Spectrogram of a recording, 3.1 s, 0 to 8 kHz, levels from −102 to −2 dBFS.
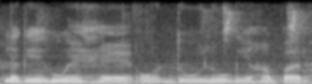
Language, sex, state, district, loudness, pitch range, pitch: Hindi, female, Madhya Pradesh, Katni, -13 LUFS, 200-220 Hz, 210 Hz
